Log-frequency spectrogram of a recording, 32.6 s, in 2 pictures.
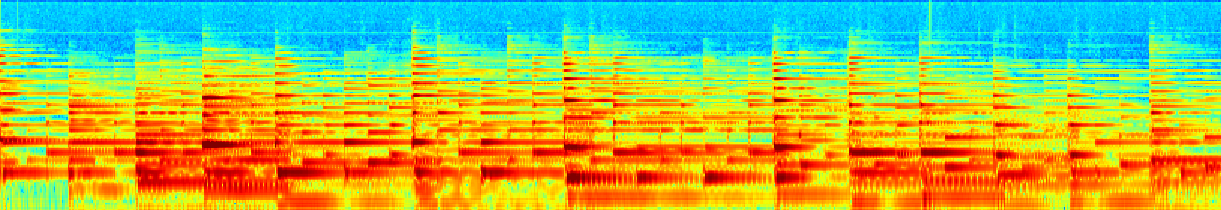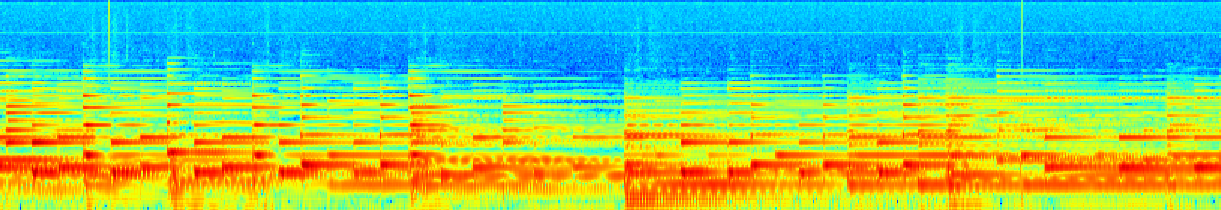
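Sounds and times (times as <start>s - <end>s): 
piano sonata in C-sharp minor: 0.0s - 32.5s.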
